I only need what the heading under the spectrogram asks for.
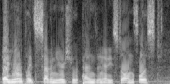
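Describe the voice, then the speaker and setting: A male streamer with a lowish voice, joking around casually with friends while he races. There is a faint hum in the background. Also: fairly quick, darkish tone, poor audio. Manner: laid-back slangy banter. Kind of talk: casual chat.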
